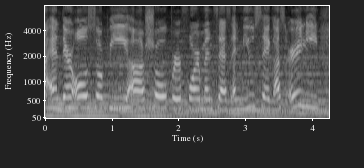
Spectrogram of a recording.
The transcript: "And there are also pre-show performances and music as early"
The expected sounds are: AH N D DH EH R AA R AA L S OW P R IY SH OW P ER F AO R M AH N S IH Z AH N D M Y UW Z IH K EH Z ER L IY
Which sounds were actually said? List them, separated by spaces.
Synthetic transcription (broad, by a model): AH N D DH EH R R AA L S OW P R IY SH OW P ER F AO R M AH N S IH S AH N D M Y UW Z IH K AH S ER L IY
